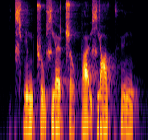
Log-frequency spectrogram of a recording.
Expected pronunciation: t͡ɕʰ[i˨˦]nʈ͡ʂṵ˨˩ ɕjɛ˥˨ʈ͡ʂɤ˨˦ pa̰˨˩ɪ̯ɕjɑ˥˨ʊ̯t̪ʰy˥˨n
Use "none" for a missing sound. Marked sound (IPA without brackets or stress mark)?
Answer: i˨˦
